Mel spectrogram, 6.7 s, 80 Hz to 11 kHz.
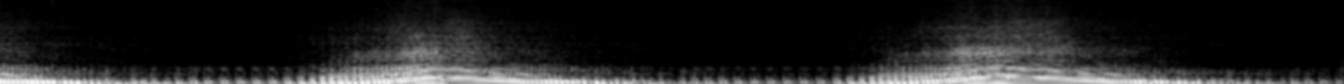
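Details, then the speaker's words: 2018 Suzuki GSXR bought not running, once rat-infested, 3,67 miles shown, empty tank: throttle blipped twice, revs rise and fall cleanly with crisp even note, no knocks or rattles; runs healthy. "It's crazy. This thing actually runs really, really good and sounds super healthy."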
